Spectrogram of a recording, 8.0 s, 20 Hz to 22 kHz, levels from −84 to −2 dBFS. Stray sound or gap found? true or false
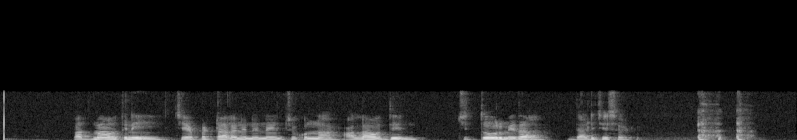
true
